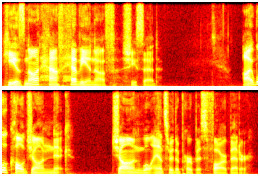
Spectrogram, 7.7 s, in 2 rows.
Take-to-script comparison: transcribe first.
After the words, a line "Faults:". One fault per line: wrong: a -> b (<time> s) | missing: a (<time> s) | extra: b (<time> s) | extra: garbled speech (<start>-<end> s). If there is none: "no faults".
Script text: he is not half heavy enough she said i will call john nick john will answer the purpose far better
he is not half heavy enough she said i will call john nick john will answer the purpose far better
Faults:
no faults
